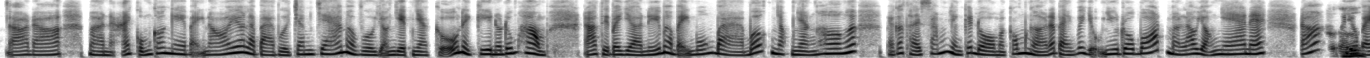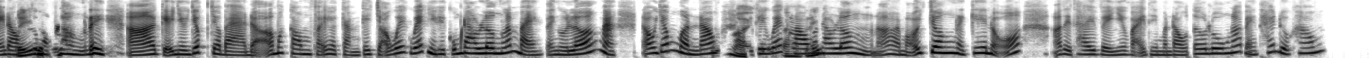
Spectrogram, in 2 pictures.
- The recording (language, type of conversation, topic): Vietnamese, advice, Làm thế nào để chọn quà tặng phù hợp cho mẹ?
- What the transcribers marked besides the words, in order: tapping; "cháu" said as "chá"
